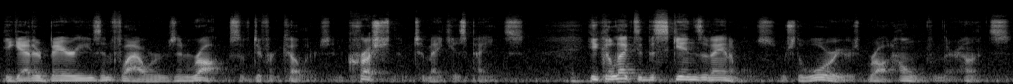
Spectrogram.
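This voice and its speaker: A man reading a children's folk tale aloud like a teacher, with deliberate, expressive phrasing. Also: deep voice, a little hiss or hum, low-quality recording. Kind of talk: storybook read-aloud narration.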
